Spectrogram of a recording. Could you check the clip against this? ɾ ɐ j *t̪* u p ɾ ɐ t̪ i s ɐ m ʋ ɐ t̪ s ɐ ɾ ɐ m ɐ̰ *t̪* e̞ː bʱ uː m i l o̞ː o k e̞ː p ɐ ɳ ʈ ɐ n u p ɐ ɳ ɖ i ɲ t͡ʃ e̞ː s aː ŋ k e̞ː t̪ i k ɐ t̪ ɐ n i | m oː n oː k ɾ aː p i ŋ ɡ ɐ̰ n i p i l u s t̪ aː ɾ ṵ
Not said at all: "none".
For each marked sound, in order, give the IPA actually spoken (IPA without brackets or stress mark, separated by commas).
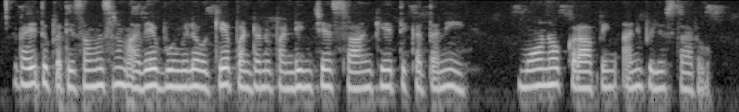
t̪, d̪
